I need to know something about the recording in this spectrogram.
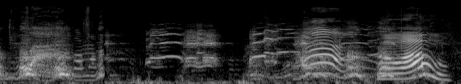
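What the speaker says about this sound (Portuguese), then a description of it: "vamos ver os gansos?" Geese honk loudly and close by in repeated, rising nasal calls, with a dog also present and people talking over them.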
